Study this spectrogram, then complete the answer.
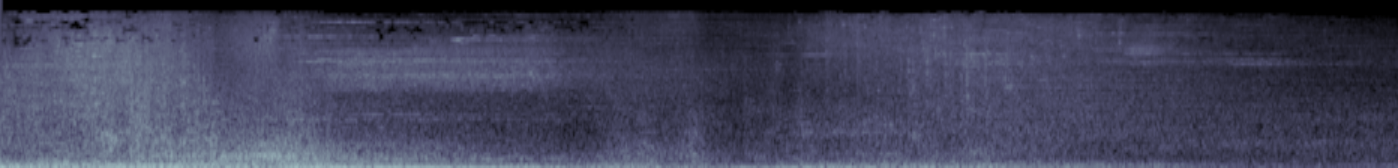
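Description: A triumphant fanfare swells and then fades away.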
